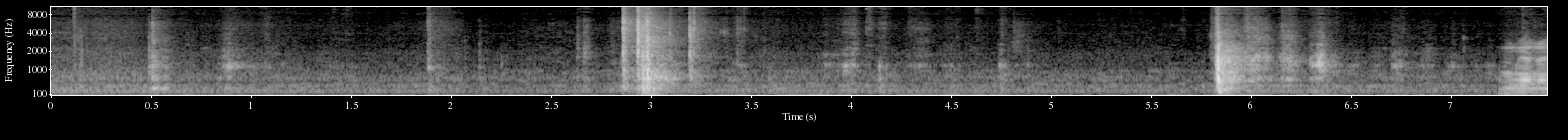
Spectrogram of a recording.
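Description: A knife taps and scrapes against a cutting board while mincing garlic for barbecue sauce, giving a few sparse, sharp chops and light ticking strokes in a quiet kitchen.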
